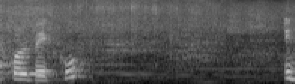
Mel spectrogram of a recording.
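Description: Chopped bamboo shoots frying faintly and steadily in oil in a steel pan, stirred with a wooden spatula.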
